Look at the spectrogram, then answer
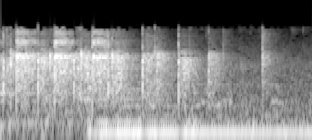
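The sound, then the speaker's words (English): A young boy claps his hands during a sermon, in a loose, slowing rhythm: several sharp claps spaced apart over a steady low hum, with no one talking. “Even a young boy is clapping his hand.”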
